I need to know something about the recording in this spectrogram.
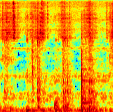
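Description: Chana dal (split chickpeas) being stirred around a wide pan with a flat spatula as it roasts. The lentils scrape and rattle faintly, with a few light clicks of the spatula against the pan.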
